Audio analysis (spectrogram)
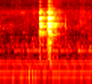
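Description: A couple of quick metallic clanks, as cinnamon bread is knocked loose from a metal pan, in an otherwise quiet room.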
